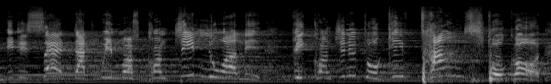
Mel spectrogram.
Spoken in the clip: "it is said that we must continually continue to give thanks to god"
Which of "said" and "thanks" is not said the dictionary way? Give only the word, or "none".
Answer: thanks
